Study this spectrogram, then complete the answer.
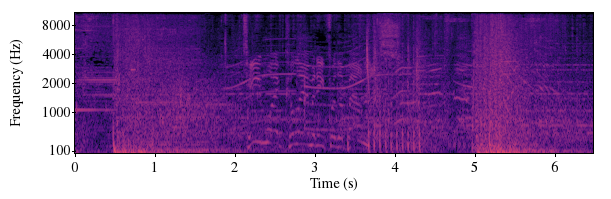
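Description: Grenade launcher explosions in the video game The Finals hit as heavy, booming blasts, with one near the start and another near the end, amid clattering gunfire and crashing debris while a player talks over the action.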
